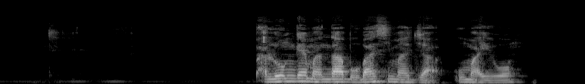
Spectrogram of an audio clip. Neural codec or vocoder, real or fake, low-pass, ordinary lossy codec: none; real; 10.8 kHz; AAC, 32 kbps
